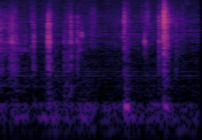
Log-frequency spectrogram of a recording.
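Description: Faint handling noise from a handheld digital multimeter, with a few light clicks as its rotary selector is turned to the diode test setting; two sharper clicks come past the middle.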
